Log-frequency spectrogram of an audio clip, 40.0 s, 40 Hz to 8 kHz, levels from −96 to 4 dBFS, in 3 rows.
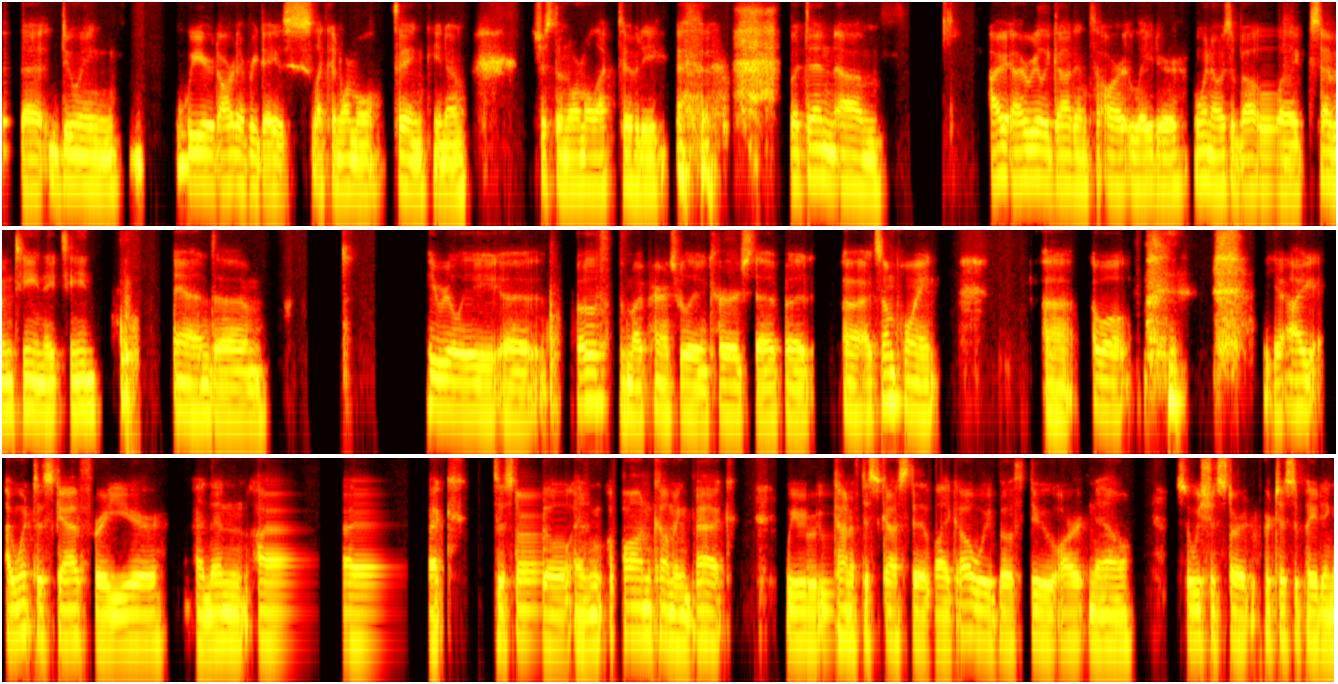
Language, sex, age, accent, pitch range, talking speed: English, male, 20-39, American, 95-110 Hz, 135 wpm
